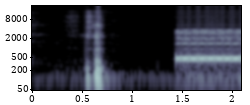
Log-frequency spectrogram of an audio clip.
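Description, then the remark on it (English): A brief clatter, then a steady electronic ringing tone starts and holds as a phone call to an uncle waits to be answered. It is fairly loud, with no talking. “This is my uncle. Let's see if he'll pick up.”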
